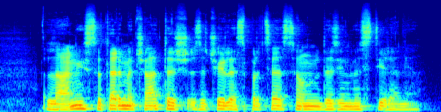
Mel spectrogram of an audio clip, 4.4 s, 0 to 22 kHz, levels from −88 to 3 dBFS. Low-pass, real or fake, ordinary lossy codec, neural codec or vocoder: 19.8 kHz; fake; none; vocoder, 44.1 kHz, 128 mel bands every 512 samples, BigVGAN v2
